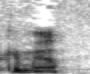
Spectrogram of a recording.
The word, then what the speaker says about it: Camus: But he's French, I think, so it's pronounced fancy Albert Camus.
